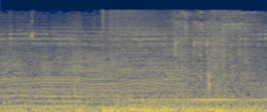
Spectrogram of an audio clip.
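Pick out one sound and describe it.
Electricity crackles and sparks from a hand.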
